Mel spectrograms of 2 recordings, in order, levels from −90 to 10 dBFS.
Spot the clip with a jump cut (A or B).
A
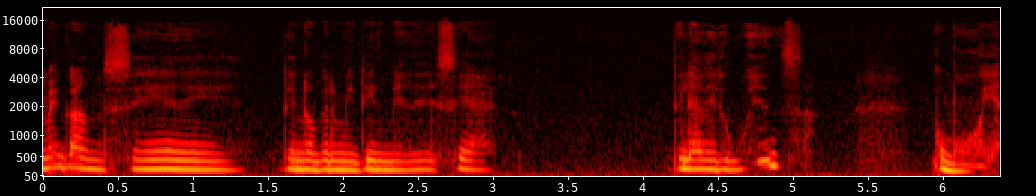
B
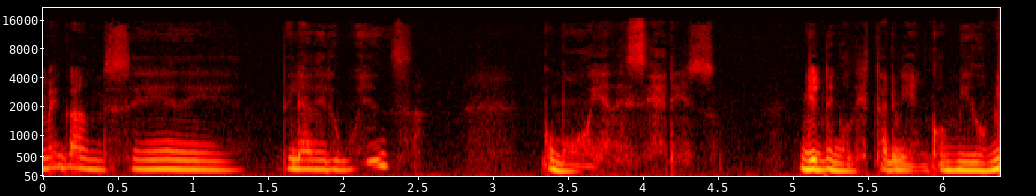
B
